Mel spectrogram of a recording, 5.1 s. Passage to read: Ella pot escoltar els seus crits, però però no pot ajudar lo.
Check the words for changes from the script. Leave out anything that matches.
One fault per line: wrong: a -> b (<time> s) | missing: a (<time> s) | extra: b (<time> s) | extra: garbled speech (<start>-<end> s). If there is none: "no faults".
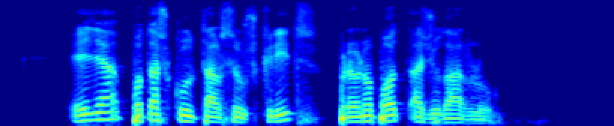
missing: però (3.0 s)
